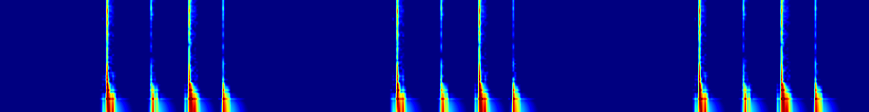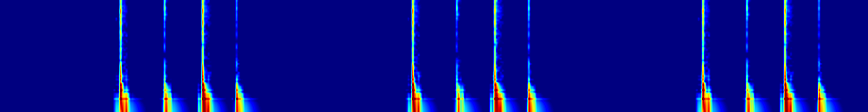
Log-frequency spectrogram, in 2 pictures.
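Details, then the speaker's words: Simulated auscultation of ventricular bigeminy, every second beat an extrasystole: heart sounds in coupled pairs, each pair followed by a long pause. "Итак бигеминия ещё раз бег мене аускультативно"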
